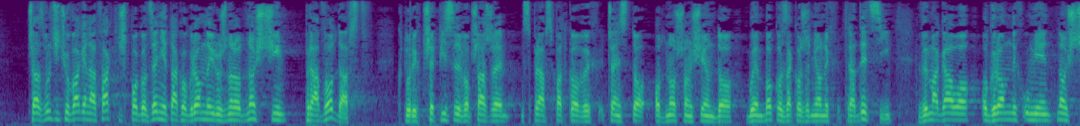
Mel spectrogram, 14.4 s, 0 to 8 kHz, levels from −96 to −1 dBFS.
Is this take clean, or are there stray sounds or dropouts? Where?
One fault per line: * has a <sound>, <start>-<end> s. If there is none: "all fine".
all fine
